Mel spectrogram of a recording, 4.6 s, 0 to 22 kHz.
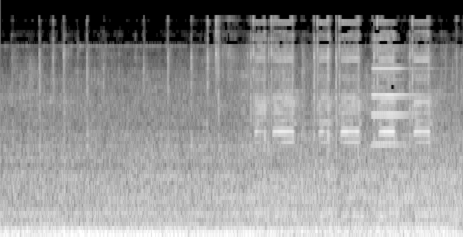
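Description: Skoda Slavia engine pulling hard in third gear under acceleration, heard from inside the cabin with road rumble. About two and a half seconds in, a run of short high chimes sounds: the car's overspeed warning that 80 km/h has been exceeded.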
